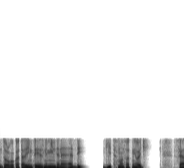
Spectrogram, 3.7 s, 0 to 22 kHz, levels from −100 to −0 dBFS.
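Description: A narrowband speech recording carried over a call path, with nothing above 4 kHz, which fits G.711 A-law at 64 kbps. It has three call audio freezes: 1.24 to 1.38 s, 1.60 to 2.09 s and 2.89 to 3.22 s. At each one, the last sound is drawn out as a fading buzz. In the second freeze this then falls to silence for about 340 ms, and in the third for about 210 ms. The likely cause is packets held up in transit, so that the jitter buffer ran dry. The speech then resumes where it stopped, adding delay without losing content. Right after the first freeze, from 1.38 to 1.42 s, a short stall from a late packet holds the sound for a further 17 ms with a slight buzz. That packet missed its slot, and the receiver stretched the previous audio until it arrived.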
